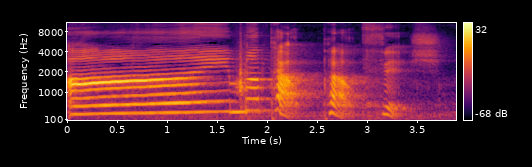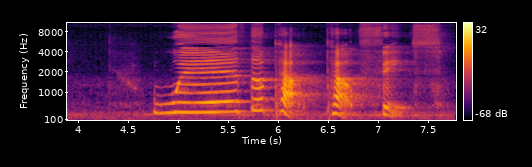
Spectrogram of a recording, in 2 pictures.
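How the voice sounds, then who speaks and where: A woman voicing a glum, sulky male fish in a children's storybook read-aloud, drawing out a slow sing-song refrain. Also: very high voice, sharp tone, pitched above the performer's own voice, heavily acted.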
